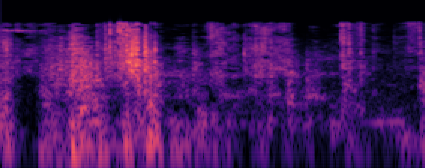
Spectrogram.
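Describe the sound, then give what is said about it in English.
A delivered cardboard box holding soccer nets is kicked and scuffed around outdoors in New York City, giving irregular scraping thumps and rustles with a louder burst early on, set against steady outdoor background noise. “You hear this box I'm kicking around?”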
